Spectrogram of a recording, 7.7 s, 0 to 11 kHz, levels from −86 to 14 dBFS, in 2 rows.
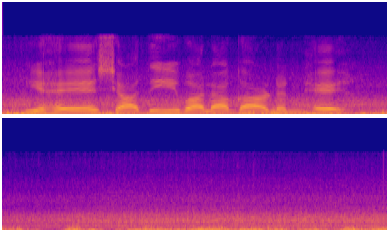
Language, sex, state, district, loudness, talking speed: Hindi, female, Rajasthan, Jaipur, -17 LUFS, 40 wpm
